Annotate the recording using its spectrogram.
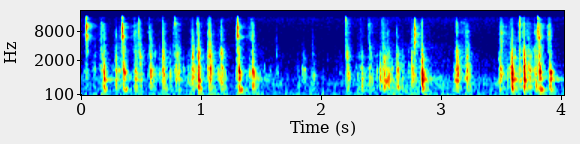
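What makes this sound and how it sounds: Both hands type fast with bare fingertips and short nails on a full-size retro typewriter-style mechanical keyboard, which has round black plastic keycaps set in chrome rings and a glossy black frame. Rapid, crisp, bright clicks come in two quick bursts separated by a brief pause. Each keystroke ends almost instantly, with no low thump.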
